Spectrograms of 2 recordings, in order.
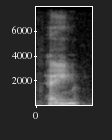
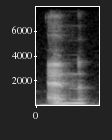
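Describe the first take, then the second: First: It sounds like the start of English 'heinous'. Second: It is said with standard French pronunciation. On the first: The speaker calls it wrong. "we read it out incorrectly in French" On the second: The speaker calls it right. "the proper French pronunciation of the word"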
